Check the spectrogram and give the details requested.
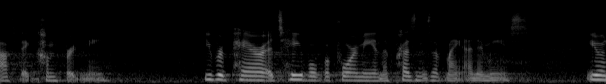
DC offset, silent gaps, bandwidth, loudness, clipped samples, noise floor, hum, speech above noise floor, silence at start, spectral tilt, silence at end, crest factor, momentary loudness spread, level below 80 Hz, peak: under 0.1%; none; 14 kHz; -39 LUFS; under 0.1%; -63 dBFS; none; 24 dB; 0 s; -6 dB/octave; 0 s; 20 dB; 14 LU; -80 dBFS; -20 dBFS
